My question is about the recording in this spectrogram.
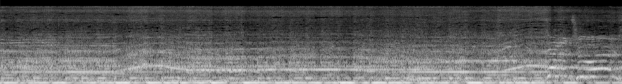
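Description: Live synthpop music played loud over a concert PA, with a steady pulsing bass and a held melody line that bends up and down in pitch.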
